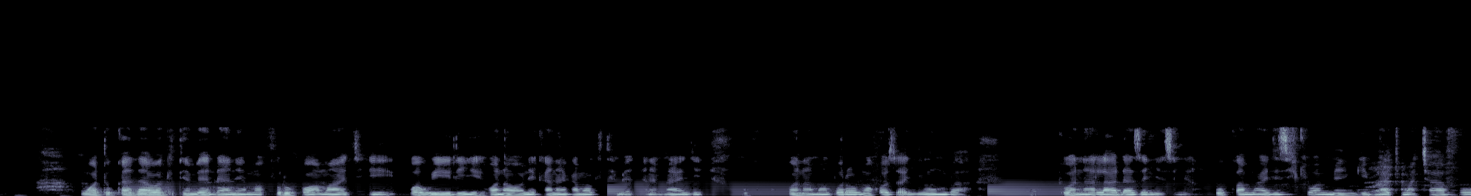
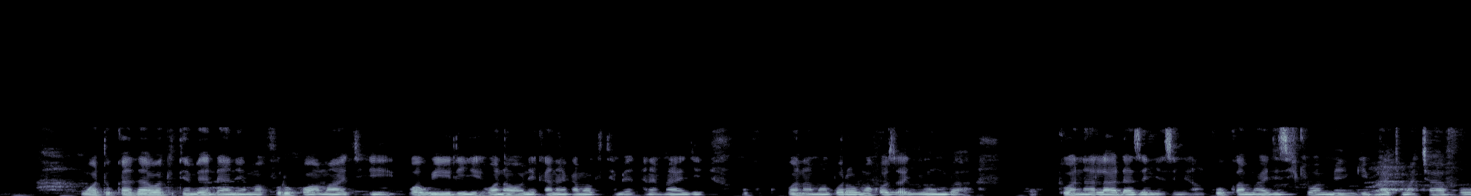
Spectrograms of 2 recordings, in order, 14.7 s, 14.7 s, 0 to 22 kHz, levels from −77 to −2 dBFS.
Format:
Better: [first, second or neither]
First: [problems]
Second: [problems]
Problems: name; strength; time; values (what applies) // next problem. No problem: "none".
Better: second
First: noise reduction (neural mask model RNNoise)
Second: none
